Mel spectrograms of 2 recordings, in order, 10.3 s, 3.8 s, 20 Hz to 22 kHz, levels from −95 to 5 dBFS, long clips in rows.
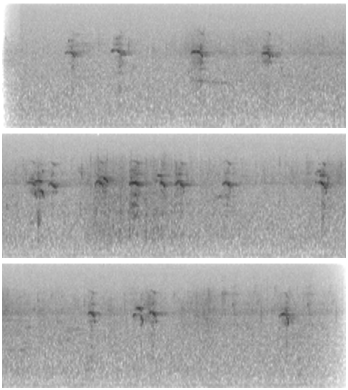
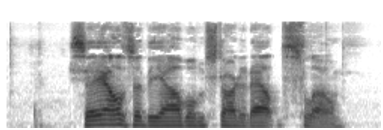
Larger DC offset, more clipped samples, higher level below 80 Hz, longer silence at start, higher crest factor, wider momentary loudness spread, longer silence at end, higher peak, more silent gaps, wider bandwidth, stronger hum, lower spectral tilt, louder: neither; neither; second, -78 dBFS vs -54 dBFS; second, 0.05 s vs 0.7 s; about the same, 22 dB vs 18 dB; first, 16 LU vs 10 LU; second, 0.05 s vs 0.4 s; second, -8 dBFS vs -2 dBFS; neither; first, over 20 kHz vs 11.5 kHz; neither; second, 2.5 dB/octave vs -3 dB/octave; second, -26 LUFS vs -17 LUFS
